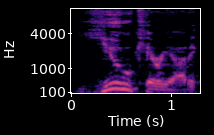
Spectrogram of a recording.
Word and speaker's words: eukaryotic: procaryotic means no nucleus you carotic rhyme you with true you carotic organisms have a true nucleus you is true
